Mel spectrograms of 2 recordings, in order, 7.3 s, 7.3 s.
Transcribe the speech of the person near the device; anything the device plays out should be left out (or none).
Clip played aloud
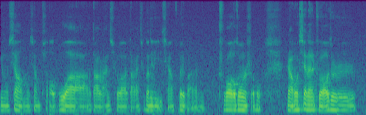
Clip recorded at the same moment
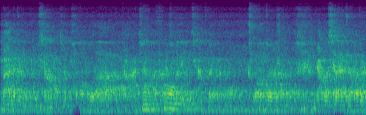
然后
